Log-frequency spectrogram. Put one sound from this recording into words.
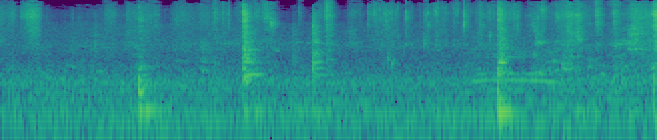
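A metal pot clanks and knocks against wood.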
